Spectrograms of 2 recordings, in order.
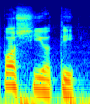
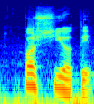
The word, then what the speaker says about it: পশ্যতি: এরপর পশ্যতি, কেন পশ্যতি, এখানে খেয়াল করুন প তালব্য পর্যন্ত যদি আমরা উচ্চারণ করি, এখানে যে জফলা আছে আমরা ইতিমধ্যে জেনে গেছি যে জফলা উচ্চারণ কার মতো হবে, ইয়র মতো হবে। এবং ইয়র সাথে কি উচ্চারণ হচ্ছে, তি উচ্চারণ হচ্ছে, ঠিক আছে। তাহলে আমরা উচ্চারণ যদি এটা করি তাহলে পশ্যতি, পশ্যতি, আর একসাথে উচ্চারণ করলে পশ্যতি, ঠিক আছে।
